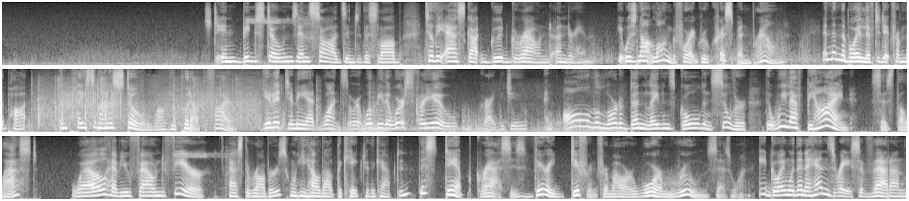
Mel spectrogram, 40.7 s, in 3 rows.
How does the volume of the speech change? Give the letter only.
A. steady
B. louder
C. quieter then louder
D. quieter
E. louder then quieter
A.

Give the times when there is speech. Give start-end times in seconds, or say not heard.
3.0-40.6.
